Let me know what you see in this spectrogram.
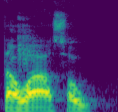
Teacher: تا باریک ہوگی اور صاد موٹی ہوگی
